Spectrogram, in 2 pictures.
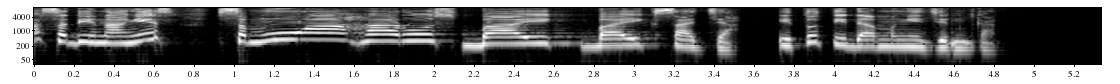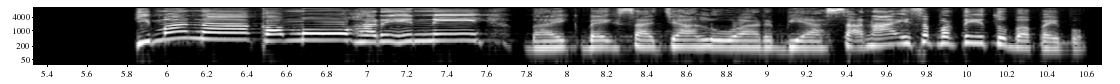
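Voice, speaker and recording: A woman counselor gives a seminar talk to parents in a high, bright voice. She explains patiently and acts out short parent and child exchanges. She guides breathing counts slowly and softly.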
